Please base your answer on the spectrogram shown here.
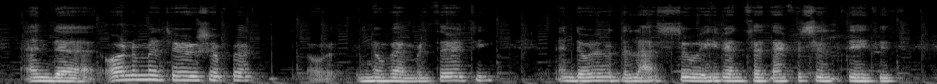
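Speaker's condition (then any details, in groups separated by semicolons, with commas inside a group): Multiple system atrophy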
